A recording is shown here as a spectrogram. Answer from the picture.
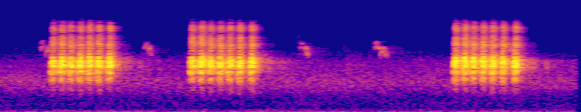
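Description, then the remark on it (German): Three harsh, rattling chatter bursts from a Eurasian magpie, each a rapid, loud run of about seven clipped notes, separated by brief pauses with faint calls between. “Elstern sind Rabenvögel und gehören zur Gattung der echten Elstern.”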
